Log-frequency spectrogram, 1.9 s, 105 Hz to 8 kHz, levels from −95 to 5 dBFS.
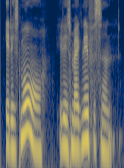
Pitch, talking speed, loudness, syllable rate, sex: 195 Hz, 160 wpm, -17 LUFS, 6.2 syllables/s, female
